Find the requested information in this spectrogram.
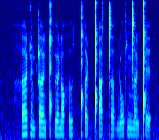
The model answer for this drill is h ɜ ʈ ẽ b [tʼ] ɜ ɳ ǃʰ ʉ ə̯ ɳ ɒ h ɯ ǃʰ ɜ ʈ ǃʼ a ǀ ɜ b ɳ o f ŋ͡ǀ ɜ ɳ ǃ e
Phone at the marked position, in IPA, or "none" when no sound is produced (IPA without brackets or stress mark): ʈ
